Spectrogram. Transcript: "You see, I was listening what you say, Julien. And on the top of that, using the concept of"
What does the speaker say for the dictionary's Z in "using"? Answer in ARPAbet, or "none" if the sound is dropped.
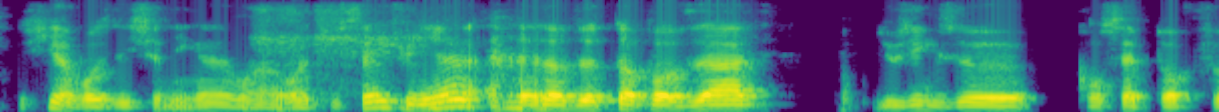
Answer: Z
